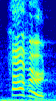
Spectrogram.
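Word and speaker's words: Håvard: Norwegian guy he was havered yeah it's like Harvard without the r Havard 4439 National Record but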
